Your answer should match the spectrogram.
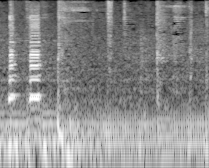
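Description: Two short car-horn toots right at the start, over steady background music.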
